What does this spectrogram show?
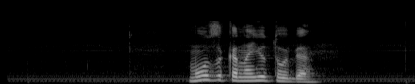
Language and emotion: Russian, neutral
